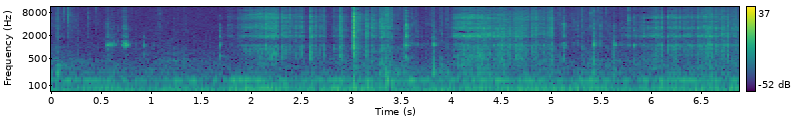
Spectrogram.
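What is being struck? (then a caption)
Bar of laundry soap. A large, solid, dry yellow laundry soap bar held in the hand is shaved with a utility knife blade in scraping strokes, sending crumbly flakes falling. Repeated bright, rasping scrapes and small crisp crunches sit over a steady low hum.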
